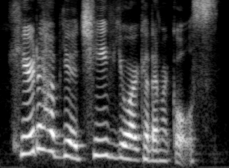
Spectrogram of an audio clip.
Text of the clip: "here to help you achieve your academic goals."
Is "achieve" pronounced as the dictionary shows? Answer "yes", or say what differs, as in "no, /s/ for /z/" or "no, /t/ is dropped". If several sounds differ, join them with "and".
yes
